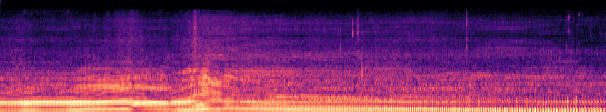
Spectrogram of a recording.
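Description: A Honda Grom motorcycle engine revs hard during a wheelie, the pitch climbing, dipping sharply as the throttle eases, then winding down; close and loud with no talking.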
